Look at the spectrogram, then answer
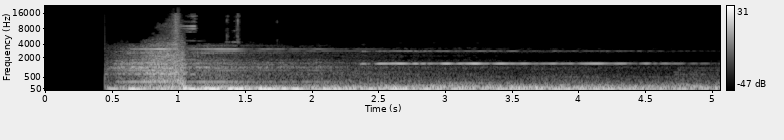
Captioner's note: dramatic sound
